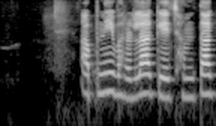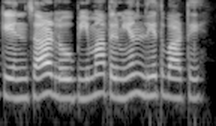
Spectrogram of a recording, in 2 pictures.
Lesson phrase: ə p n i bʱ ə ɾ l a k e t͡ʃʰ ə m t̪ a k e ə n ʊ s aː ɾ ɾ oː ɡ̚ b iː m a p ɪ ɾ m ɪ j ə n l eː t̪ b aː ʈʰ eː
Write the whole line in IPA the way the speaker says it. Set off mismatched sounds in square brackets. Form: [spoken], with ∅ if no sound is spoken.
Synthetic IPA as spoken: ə p n i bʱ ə ɾ l a k e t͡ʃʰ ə m t̪ a k e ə n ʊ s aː ɾ [l] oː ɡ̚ b iː m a p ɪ ɾ m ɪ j ə n l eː t̪ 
